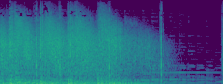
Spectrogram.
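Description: Mortar towers firing in the Rogue Tower game: a dense run of repeated thumping blasts fading out, followed by a couple of isolated sharp pops near the end.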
